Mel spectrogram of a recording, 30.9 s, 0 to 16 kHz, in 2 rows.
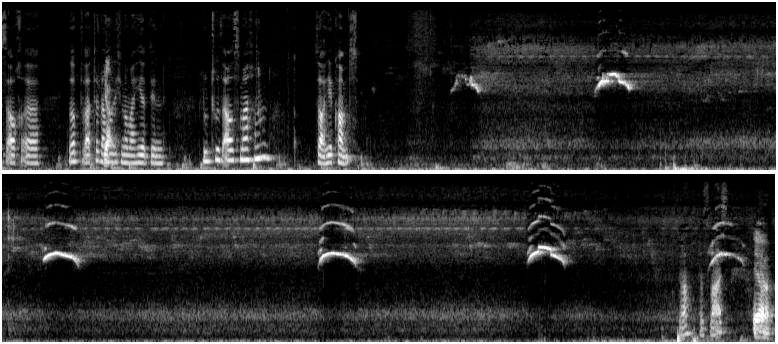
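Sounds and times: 
speech: 0.0 - 3.4, 4.0 - 5.5, 6.3 - 7.3, 30.5 - 30.9
steady hiss: 0.0 - 30.9
played recording of European honey buzzard plaintive whistled calls: 8.8 - 30.5.

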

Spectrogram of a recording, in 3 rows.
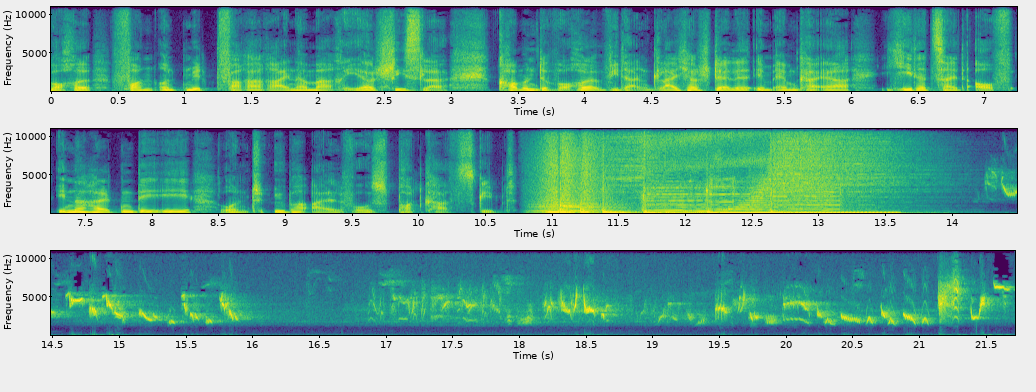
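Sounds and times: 
speech: 0.0 - 12.6
brief musical chord: 10.8 - 14.0
chorus of morning birds chirping and twittering: 16.8 - 21.7.

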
